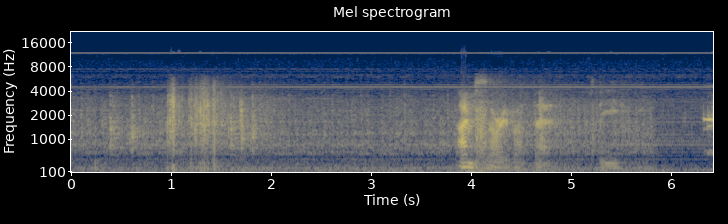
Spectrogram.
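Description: A man speaks briefly in a low voice.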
